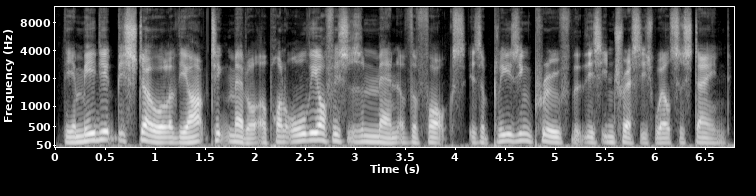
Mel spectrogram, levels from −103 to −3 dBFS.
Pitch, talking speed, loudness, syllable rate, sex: 135 Hz, 230 wpm, -18 LUFS, 6.2 syllables/s, male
